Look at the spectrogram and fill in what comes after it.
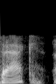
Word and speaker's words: Zach: Yeah, my name is Zach, spelled Z-A-C-H.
